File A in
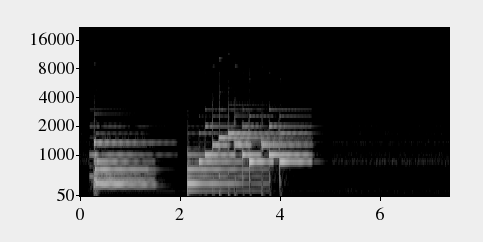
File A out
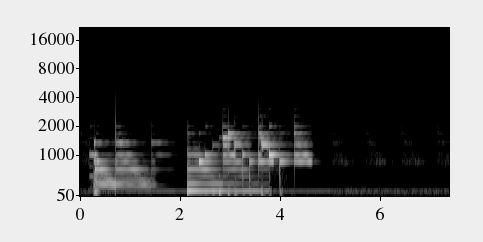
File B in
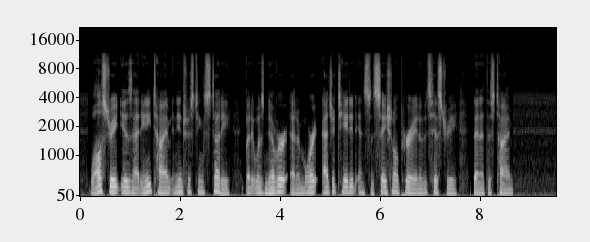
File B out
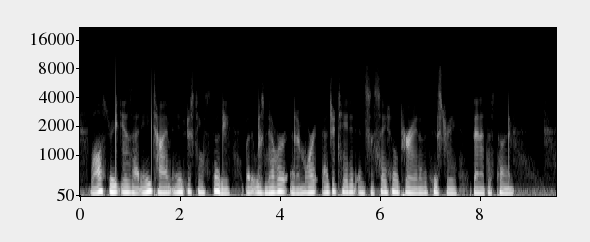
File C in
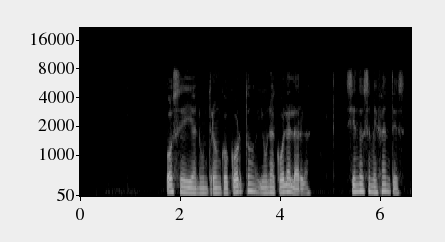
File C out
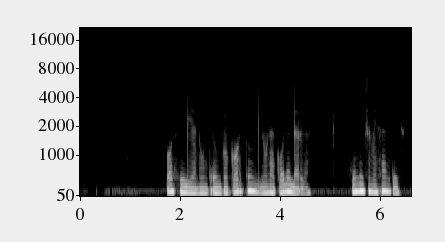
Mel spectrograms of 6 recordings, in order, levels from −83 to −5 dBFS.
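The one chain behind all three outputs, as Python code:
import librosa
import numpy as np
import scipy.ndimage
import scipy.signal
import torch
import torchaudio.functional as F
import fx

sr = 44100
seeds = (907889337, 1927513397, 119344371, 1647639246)

y = fx.low_shelf_res(x, sr, hz=240.0, db=13.0, q=3.0)
y = fx.filter_lfo_lowpass(y, sr, shape='saw_down', hz=1.4, low_hz=300.0, high_hz=1900.0, q=2.8)
y = y * librosa.db_to_amplitude(-2.0)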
